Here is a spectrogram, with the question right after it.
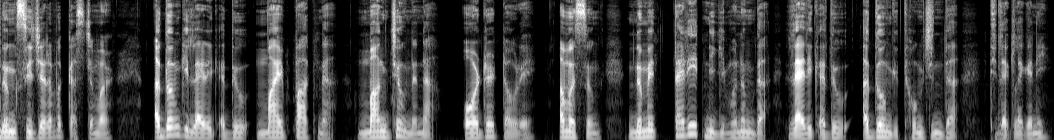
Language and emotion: Manipuri, happy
